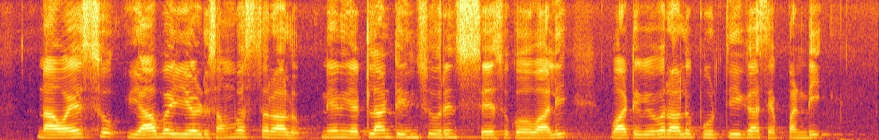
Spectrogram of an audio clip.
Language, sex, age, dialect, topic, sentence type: Telugu, male, 18-24, Southern, banking, question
